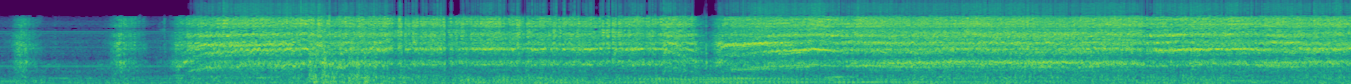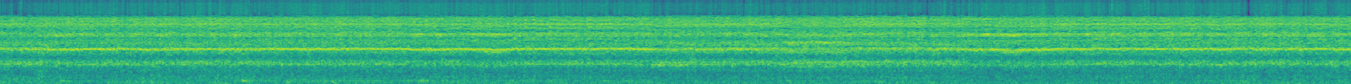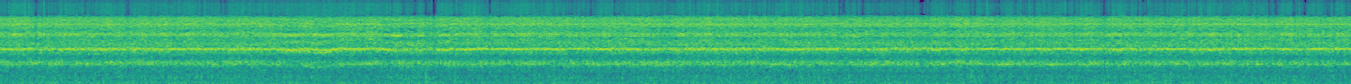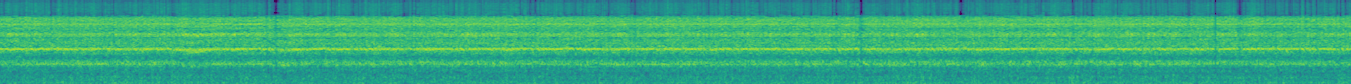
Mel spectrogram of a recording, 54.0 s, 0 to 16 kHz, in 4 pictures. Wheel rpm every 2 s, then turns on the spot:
10, 170, 230, 170, 210, 220, 220, 230, 230, 230, 230, 230, 230, 230, 230, 220, 230, 230, 230, 230, 230, 230, 230, 230, 230, 230, 230.
none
